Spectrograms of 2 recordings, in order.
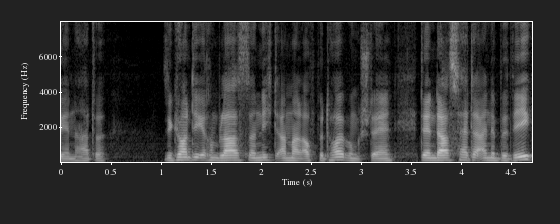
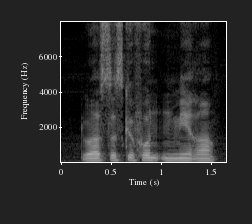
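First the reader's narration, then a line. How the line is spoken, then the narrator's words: Soft speech. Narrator (German): sagte er leise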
